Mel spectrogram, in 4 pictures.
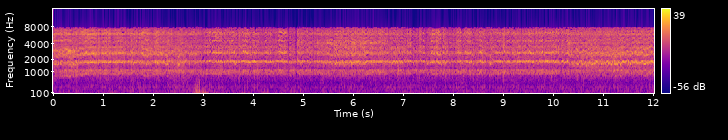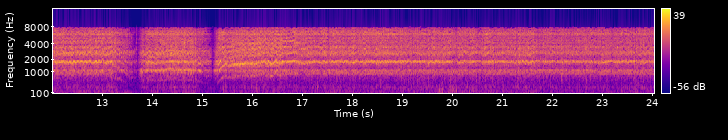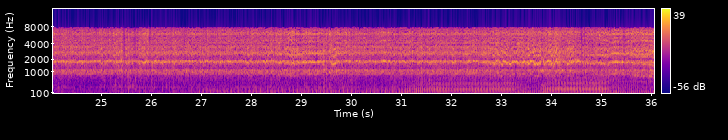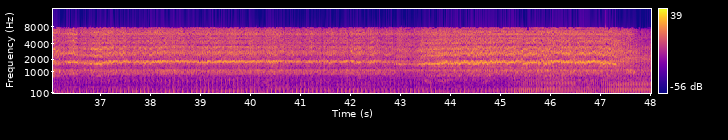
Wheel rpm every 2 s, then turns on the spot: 220, 230, 230, 230, 230, 200, 150, 140, 220, 230, 230, 230, 230, 240, 230, 230, 220, 220, 220, 230, 240, 210, 190, 120.
none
